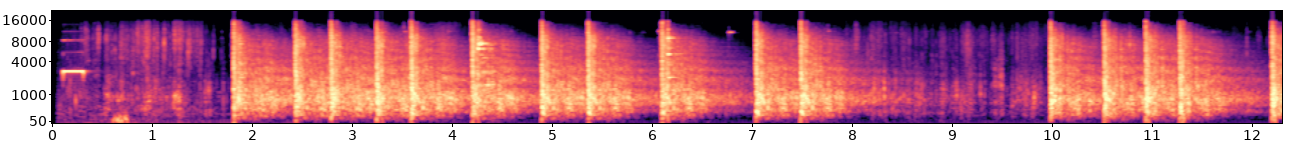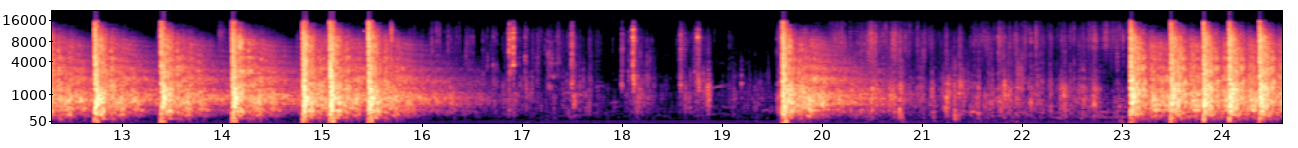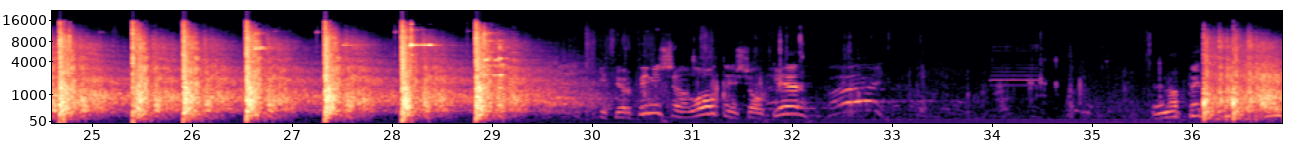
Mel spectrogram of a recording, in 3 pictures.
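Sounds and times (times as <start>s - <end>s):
shot timer beep: 0.1s - 0.4s
pistol shots with ringing echo: 1.8s - 8.2s, 10.0s - 16.4s, 19.6s - 20.4s, 23.1s - 29.9s, 36.0s - 36.9s.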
